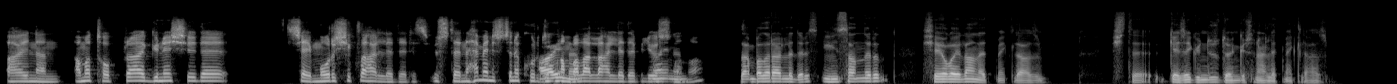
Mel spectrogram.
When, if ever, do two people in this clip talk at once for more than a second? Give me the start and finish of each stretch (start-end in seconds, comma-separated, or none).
none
